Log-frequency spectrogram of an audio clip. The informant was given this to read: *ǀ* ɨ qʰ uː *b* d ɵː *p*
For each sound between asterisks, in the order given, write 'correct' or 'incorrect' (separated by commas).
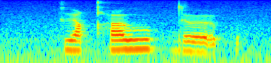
incorrect, incorrect, correct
